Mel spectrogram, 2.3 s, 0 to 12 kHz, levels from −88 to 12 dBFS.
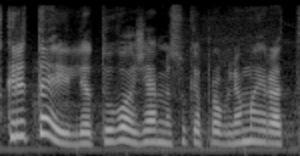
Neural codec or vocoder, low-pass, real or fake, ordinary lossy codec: none; 10.8 kHz; real; MP3, 96 kbps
